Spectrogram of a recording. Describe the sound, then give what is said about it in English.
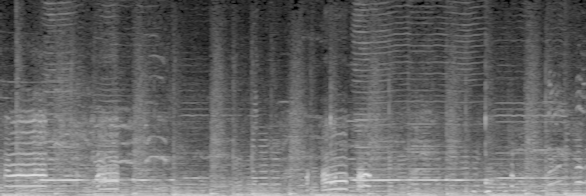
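Many exotic chickens cluck and squawk together at a poultry show at a fair, their overlapping calls rising and falling against a steady murmur of background crowd noise. “I love my chickens. When it gets dark, I flip them upside down and I rock them to sleep.”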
